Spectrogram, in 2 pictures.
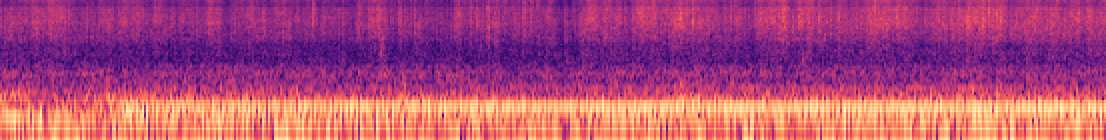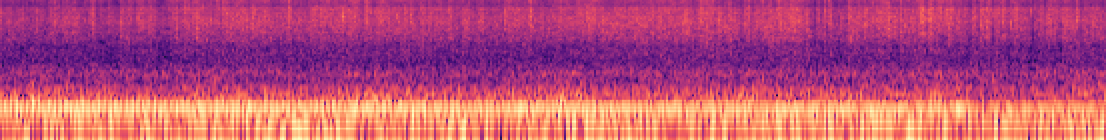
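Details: Engine running normally with a steady, even drone, no popping or chuffing from the exhaust; the exhaust brake noise has gone away.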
